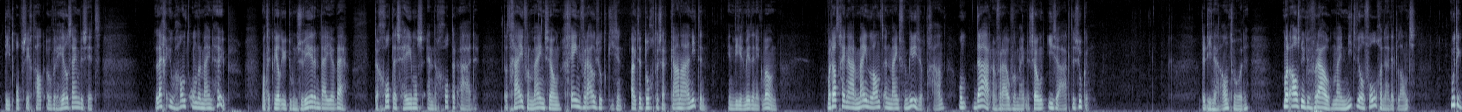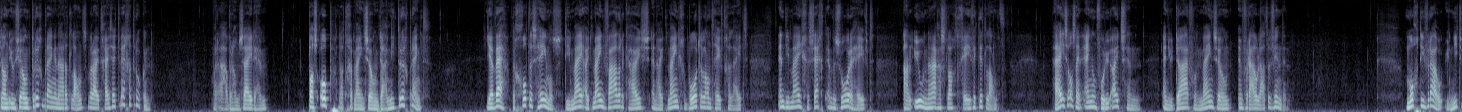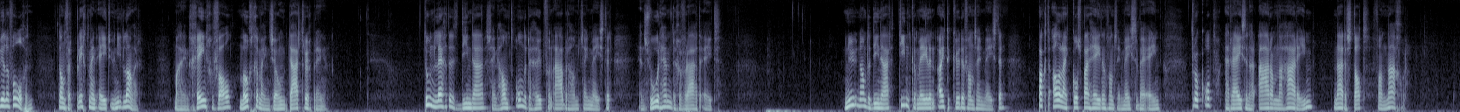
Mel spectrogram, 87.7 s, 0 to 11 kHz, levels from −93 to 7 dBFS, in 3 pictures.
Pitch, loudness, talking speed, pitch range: 125 Hz, -24 LUFS, 160 wpm, 105-150 Hz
